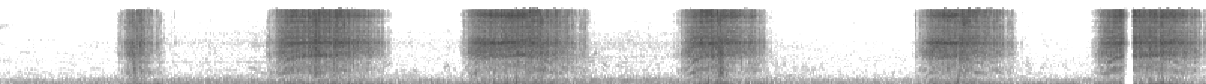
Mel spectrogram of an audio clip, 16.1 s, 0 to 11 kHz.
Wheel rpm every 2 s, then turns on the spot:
0, 30, 40, 60, 20, 10, 30, 50.
none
